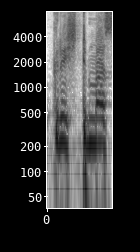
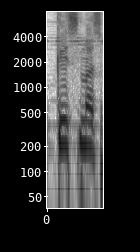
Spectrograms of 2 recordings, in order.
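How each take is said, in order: First: A t sound is pronounced after the s. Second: No t sound is pronounced after the s. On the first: The speaker calls it wrong. "इसको क्रिस्टमस नहीं पढ़ते हैं" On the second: The speaker calls it right. "इसको क्रिसमस पढ़ते हैं"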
